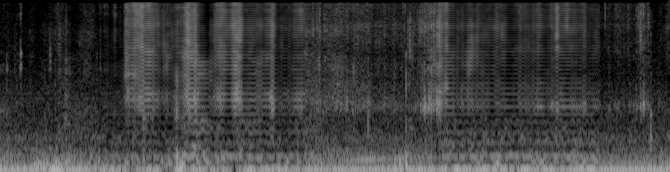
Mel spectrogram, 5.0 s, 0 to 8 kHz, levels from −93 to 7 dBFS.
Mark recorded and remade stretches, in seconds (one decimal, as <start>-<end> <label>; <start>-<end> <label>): 0.0-0.8 recorded; 0.8-2.3 remade; 2.3-3.3 recorded; 3.3-4.5 remade; 4.5-5.0 recorded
